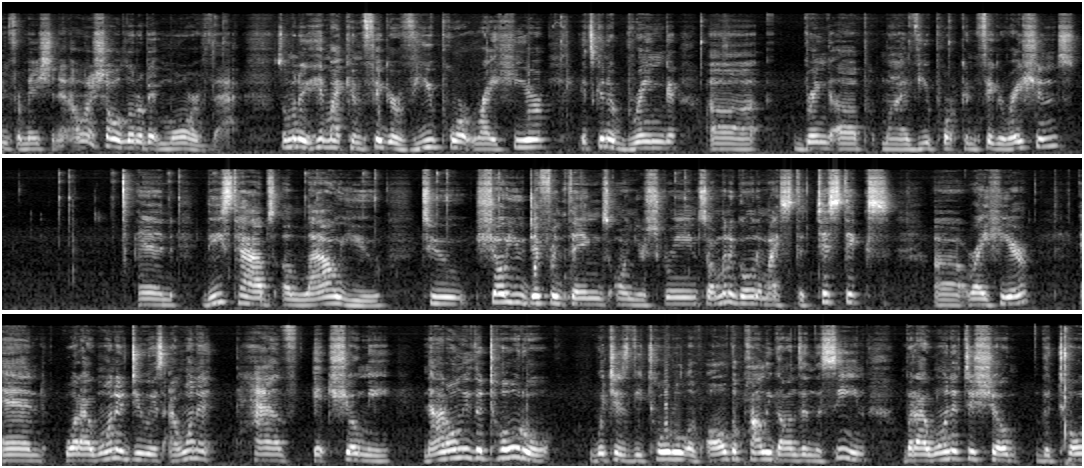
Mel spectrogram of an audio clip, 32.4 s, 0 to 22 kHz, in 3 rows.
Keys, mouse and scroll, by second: 2.1 click, 5.5-6.9 drag, 9.0 click, 10.2 click, 11.3 click, 11.9 click, 12.4 click, 12.9 click, 13.8 click, 14.3 click, 15.1 click, 15.6 click, 16.1 click, 16.5 click, 17.5 click, 32.2 click.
